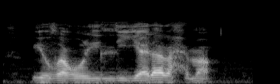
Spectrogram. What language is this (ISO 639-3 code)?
kab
